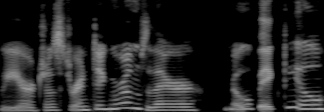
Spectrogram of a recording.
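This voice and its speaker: Slow-paced and high-pitched, a woman performs a put-on character voice at a fairly slow pace. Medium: actual play.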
